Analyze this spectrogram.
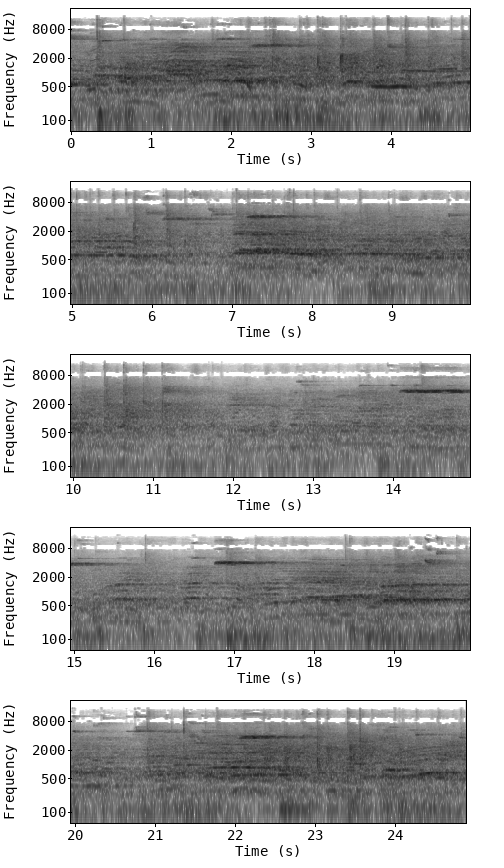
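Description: Young men call out and chatter in a large echoing gym.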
